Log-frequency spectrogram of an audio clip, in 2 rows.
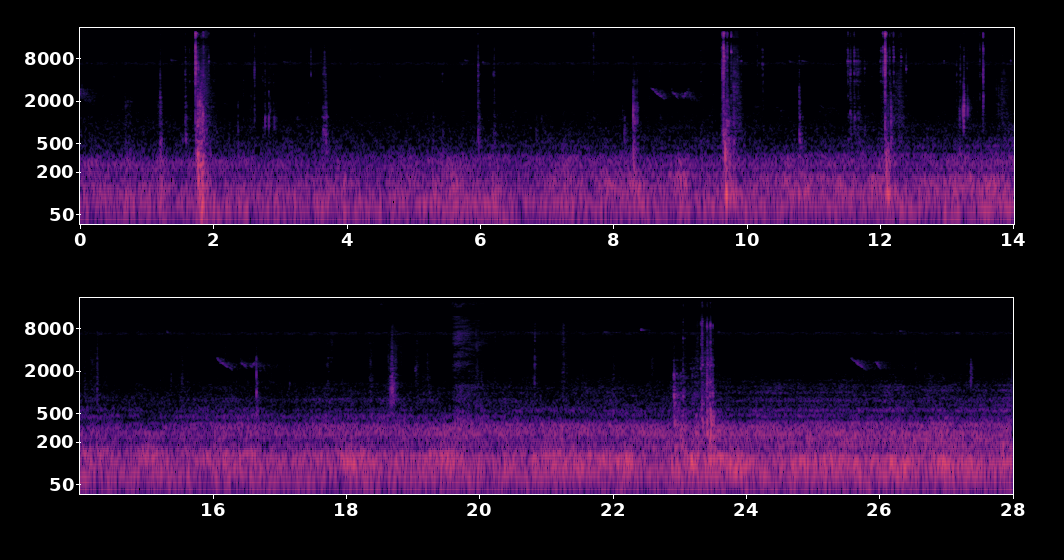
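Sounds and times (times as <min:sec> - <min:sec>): steady low hum: 0:00.0 - 0:28.0
hand tools clicking on metal: 0:09.6 - 0:10.3, 0:11.4 - 0:13.8.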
